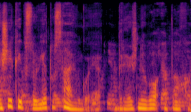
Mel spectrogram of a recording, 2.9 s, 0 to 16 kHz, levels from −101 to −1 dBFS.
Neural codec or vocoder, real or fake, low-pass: vocoder, 44.1 kHz, 128 mel bands, Pupu-Vocoder; fake; 14.4 kHz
